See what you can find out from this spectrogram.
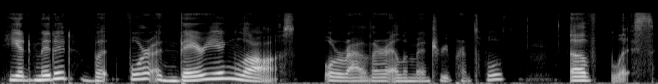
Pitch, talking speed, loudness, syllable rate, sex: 195 Hz, 110 wpm, -16 LUFS, 4.3 syllables/s, female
